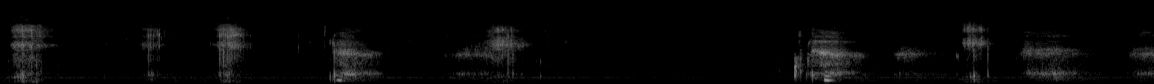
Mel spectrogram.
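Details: Person with a worsening head cold, sneezing repeatedly: sharp sniffs and sneezy bursts with congested nasal breathing; sneezing and sniffling.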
